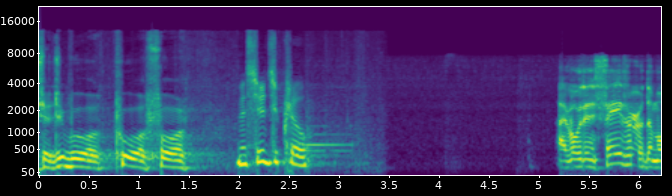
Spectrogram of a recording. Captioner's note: speaking French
